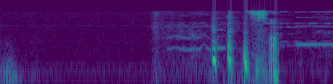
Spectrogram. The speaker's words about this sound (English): There's all kinds of weird noises going on. That must be the phone.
